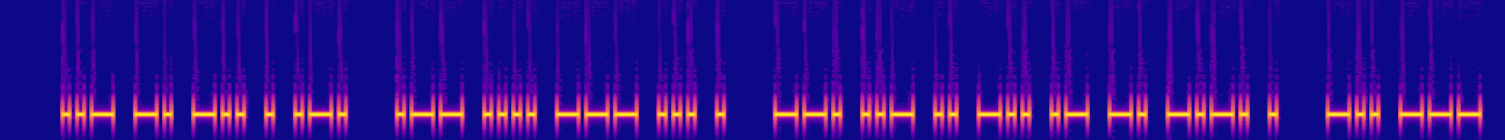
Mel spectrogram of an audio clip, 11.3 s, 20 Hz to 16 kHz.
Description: Morse code, heard as a keyed tone, about 22 wpm, 700 Hz. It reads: UNDER WHOSE GUIDANCE DO
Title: Sentences from Top 1600 Words 22wpm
